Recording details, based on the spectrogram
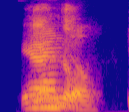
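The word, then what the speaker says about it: Yandle: And also in hockey, this guy, Keith Yandel, is that how you say his name, Yandel? – Yandel. Yeah.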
